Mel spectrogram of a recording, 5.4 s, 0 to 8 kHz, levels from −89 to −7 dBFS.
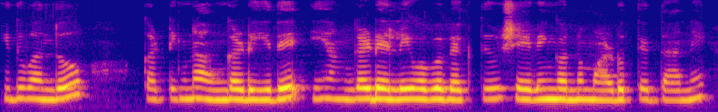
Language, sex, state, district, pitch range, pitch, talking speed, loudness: Kannada, female, Karnataka, Bidar, 235-250 Hz, 245 Hz, 145 wpm, -17 LUFS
